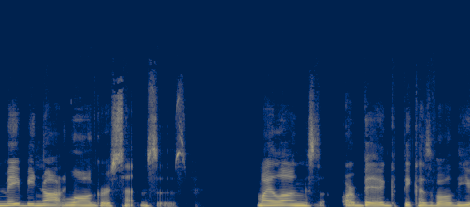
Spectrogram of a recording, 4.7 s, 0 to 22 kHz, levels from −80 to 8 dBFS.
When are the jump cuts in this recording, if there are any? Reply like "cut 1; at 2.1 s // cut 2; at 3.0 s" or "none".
none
